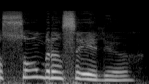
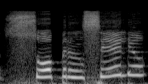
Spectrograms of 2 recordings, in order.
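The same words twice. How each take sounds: First: "sobrancelha" said as "sombrancelha", first syllable nasal; second variant. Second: "sobrancelha" with a purely oral SO, no M; first variant. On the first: Teacher asking which we say, "sobrancelha" with nasal SOM. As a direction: add an M sound after SO in "sobrancelha". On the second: Teacher asking which we say, "sobrancelha" with oral SO. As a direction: keep the first syllable of "sobrancelha" unnasalised. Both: Shown as a demonstration. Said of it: "a gente fala sobrancelha ou".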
